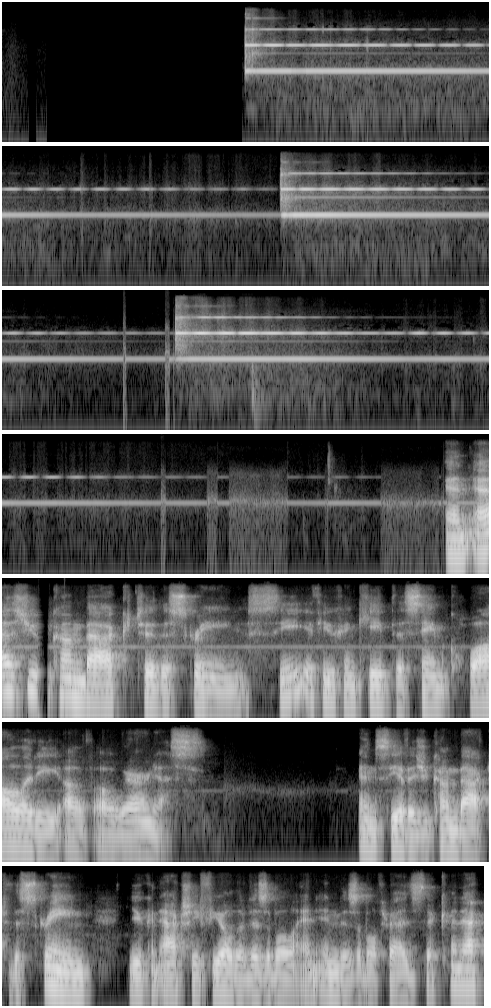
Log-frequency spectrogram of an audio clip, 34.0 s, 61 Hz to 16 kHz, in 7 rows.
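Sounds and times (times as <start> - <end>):
bell ringing: 2.4 - 26.6
speech: 19.0 - 26.4, 27.9 - 34.0.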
